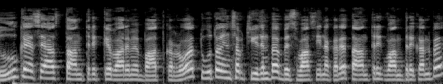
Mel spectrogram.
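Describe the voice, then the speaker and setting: In a cartoonish character voice, a female-sounding speaker races along at a very fast pace with a high pitch. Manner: boastful, dramatic.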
